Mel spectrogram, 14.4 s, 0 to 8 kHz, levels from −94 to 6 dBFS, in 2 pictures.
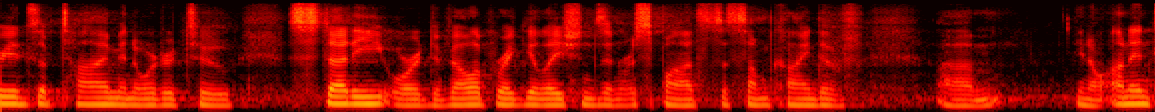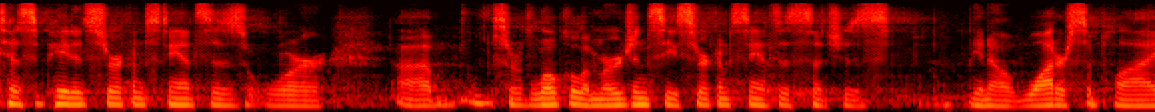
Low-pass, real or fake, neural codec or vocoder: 7.2 kHz; fake; codec, 24 kHz, 3.1 kbps, DualCodec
